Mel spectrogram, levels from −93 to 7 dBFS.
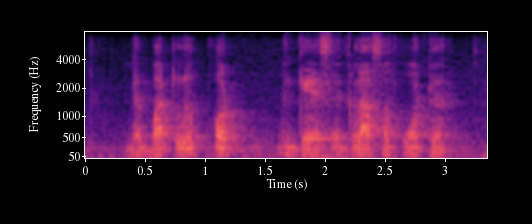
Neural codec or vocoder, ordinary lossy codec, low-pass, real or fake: vocoder, 24 kHz, 100 mel bands, Vocos; Opus, 16 kbps; 7.2 kHz; fake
